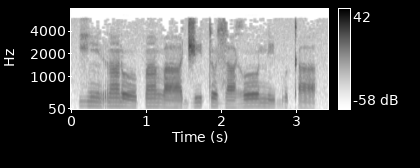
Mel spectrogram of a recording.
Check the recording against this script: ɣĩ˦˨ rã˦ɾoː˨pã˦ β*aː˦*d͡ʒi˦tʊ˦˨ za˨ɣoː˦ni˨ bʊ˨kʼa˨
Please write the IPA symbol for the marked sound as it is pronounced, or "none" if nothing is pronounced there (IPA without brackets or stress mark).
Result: aː˨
